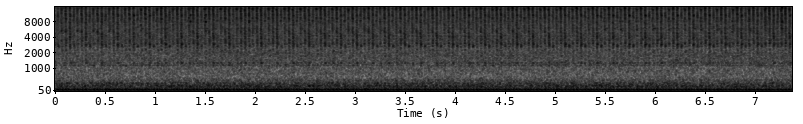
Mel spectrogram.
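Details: Terex carry deck crane diesel idling cold while warming up for a running valve adjustment, oil just reaching the rockers: loud steady idle with busy even ticking about two or three per second; valve clatter.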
